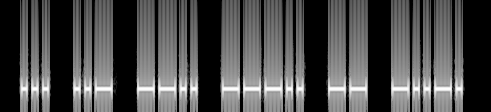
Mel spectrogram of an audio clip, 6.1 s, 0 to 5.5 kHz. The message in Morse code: SUZ8M/

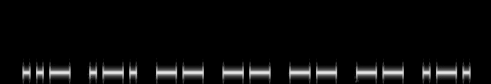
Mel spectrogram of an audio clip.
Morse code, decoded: URMMMMR

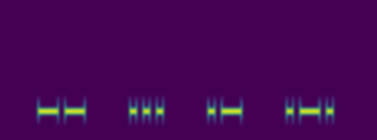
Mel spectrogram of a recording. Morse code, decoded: MSAR

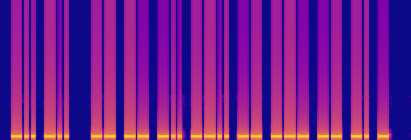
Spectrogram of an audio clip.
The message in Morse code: DD MMDZMOMNT

